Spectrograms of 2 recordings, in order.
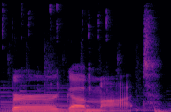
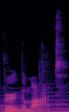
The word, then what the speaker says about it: bergamot: Bergamot. How do you pronounce this thing?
